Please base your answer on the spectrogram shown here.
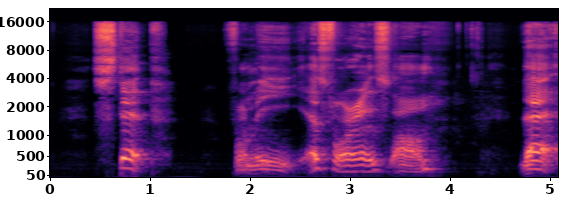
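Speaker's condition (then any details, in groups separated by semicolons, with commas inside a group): Spastic quadriplegic cerebral palsy; affects muscle tone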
